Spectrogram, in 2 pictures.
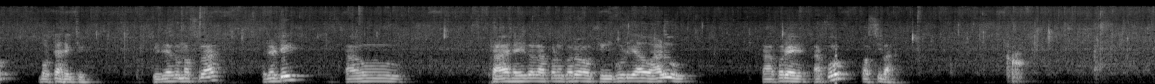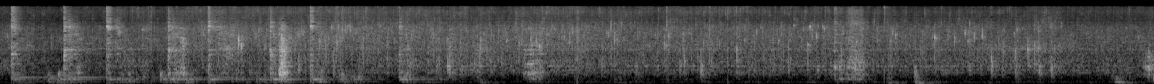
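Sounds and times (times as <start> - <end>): potatoes sizzling in hot oil: 0.0 - 23.0
spatula scraping a pan: 10.1 - 17.4, 19.7 - 20.9.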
